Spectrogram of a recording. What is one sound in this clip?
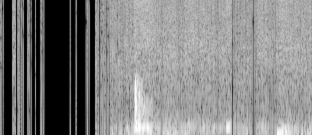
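A hand rustles soft knitted fabric.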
